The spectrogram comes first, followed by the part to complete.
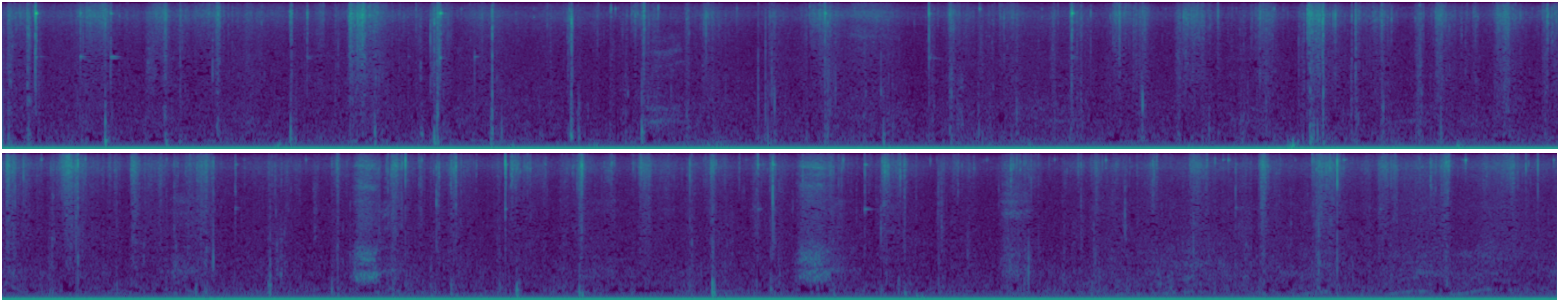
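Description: Irregular footsteps and rustling of someone walking a rocky, leaf-covered mountain path, many short uneven clicks over a steady hiss.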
